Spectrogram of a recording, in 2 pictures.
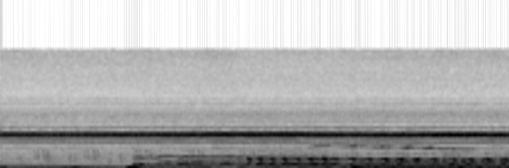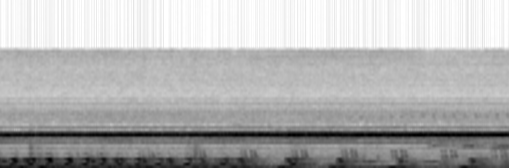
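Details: Siamangs give loud, repeated whooping notes in tropical forest over a steady, high-pitched insect drone.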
